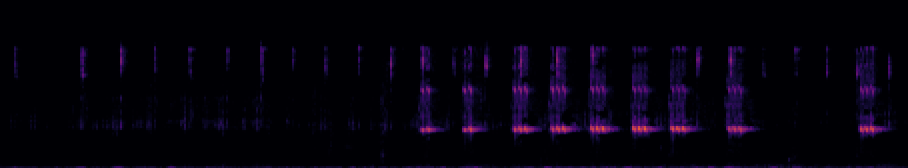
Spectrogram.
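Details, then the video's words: Captive crickets in an indoor container with soil set out for egg laying give mating calls: after quiet faint ticks, loud high chirps begin midway, repeated roughly four times a second in a short burst, with a faint low hum underneath. "Сверчковые трели"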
